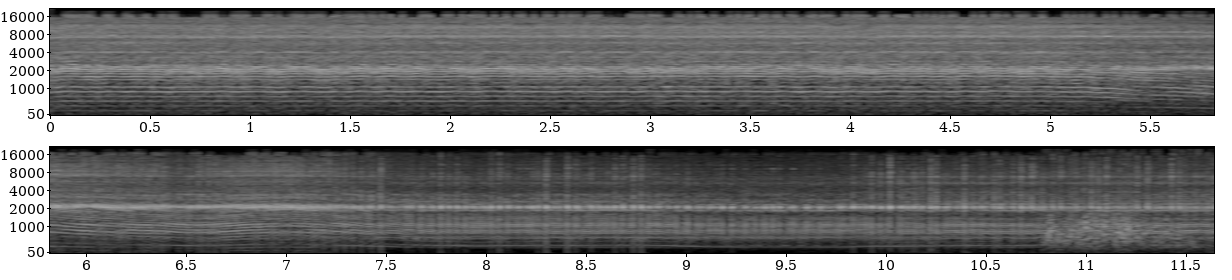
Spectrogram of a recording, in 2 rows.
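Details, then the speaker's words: New OS 40 FSR model engine, second tank of break-in: shrill high-revving scream holds steady, then pitch dips and wavers as it throttles back; revved higher than wanted, high-speed needle not yet set. "obviously you can see I let it get a little bit higher rpm this time actually a little bit higher than I wanted I was really wanting to run it in the mid-1990s"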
